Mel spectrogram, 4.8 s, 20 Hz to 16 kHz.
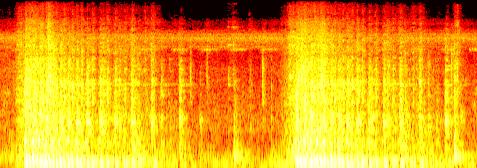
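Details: Toro Snow Commander 7HP R-Tek 24-inch single-stage two-stroke snowblower, hot day, primed and choked, good compression: two quick chuffing pull-start cranks with no firing; turns over but no spark, magneto to be replaced.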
